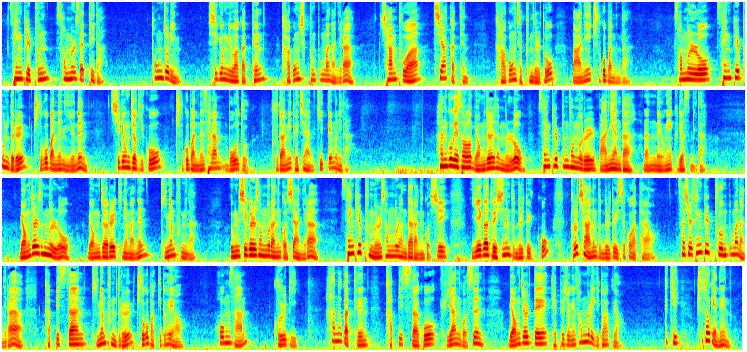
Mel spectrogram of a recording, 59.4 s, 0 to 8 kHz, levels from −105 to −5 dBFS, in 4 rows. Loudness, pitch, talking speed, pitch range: -18 LUFS, 120 Hz, 245 characters per minute, 105-155 Hz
